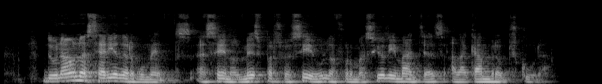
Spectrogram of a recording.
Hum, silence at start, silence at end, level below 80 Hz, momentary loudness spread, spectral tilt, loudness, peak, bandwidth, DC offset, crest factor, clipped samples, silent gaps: none; 0.45 s; 0.55 s; -60 dBFS; 13 LU; -6.5 dB/octave; -24 LUFS; -6 dBFS; 11.5 kHz; under 0.1%; 18 dB; under 0.1%; none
